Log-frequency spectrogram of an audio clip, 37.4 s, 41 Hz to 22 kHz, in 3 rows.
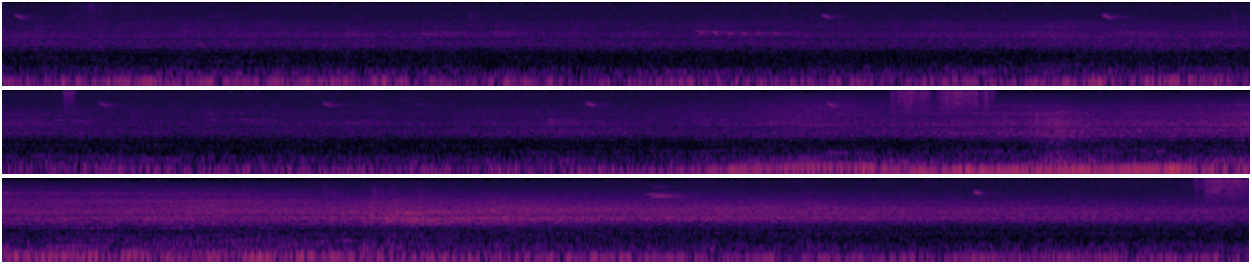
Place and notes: all the mornings of the ... - aug 3 2013 saturday 08:00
